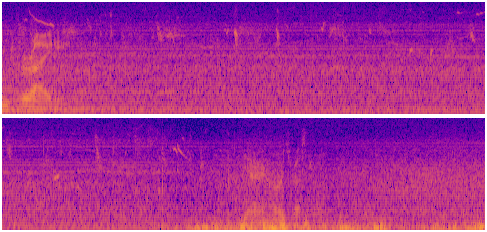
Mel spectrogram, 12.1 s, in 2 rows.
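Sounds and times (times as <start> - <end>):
small birds chirping: 0.0 - 9.0
low hum: 0.0 - 12.0
outdoor background noise: 0.0 - 12.0.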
